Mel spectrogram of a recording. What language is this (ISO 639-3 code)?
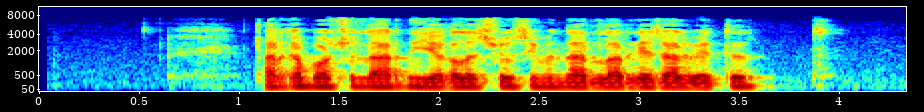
uzb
